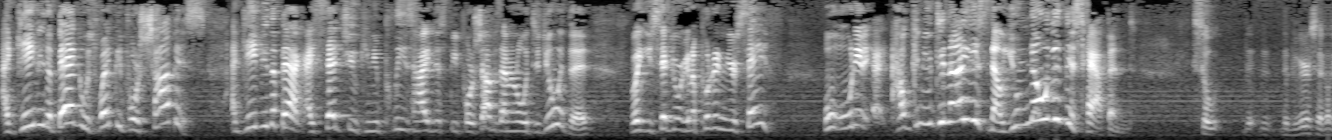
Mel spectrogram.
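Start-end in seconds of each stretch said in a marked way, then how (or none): 0.1-11.4 high, indignant acted outburst; raised-voice protest. Rosh Yeshiva insists to his friend he handed over the bag, acted angry protest. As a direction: plead your case with rising outrage. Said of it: "I see you raise your voice".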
